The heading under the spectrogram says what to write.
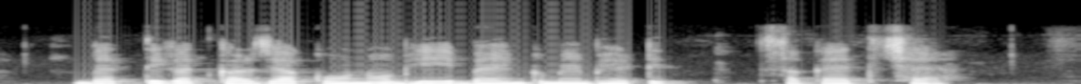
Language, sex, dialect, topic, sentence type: Maithili, female, Bajjika, banking, statement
